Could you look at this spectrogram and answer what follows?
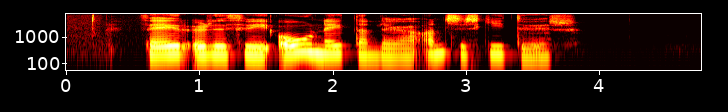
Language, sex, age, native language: Icelandic, female, 20-29, Icelandic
